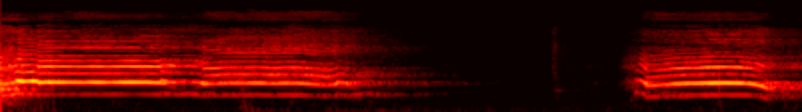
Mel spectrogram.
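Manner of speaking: high, loud calling out across a room; loud pretend hey y'all; pretend shout. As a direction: yell to friends like you're waving them down. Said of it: "I'm like".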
